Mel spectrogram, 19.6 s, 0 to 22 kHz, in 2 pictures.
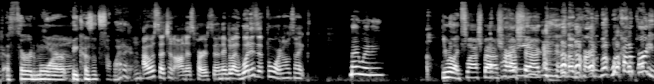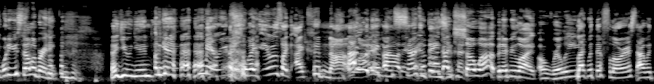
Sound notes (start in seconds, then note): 7.8 women laughing; 12.1 laughing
